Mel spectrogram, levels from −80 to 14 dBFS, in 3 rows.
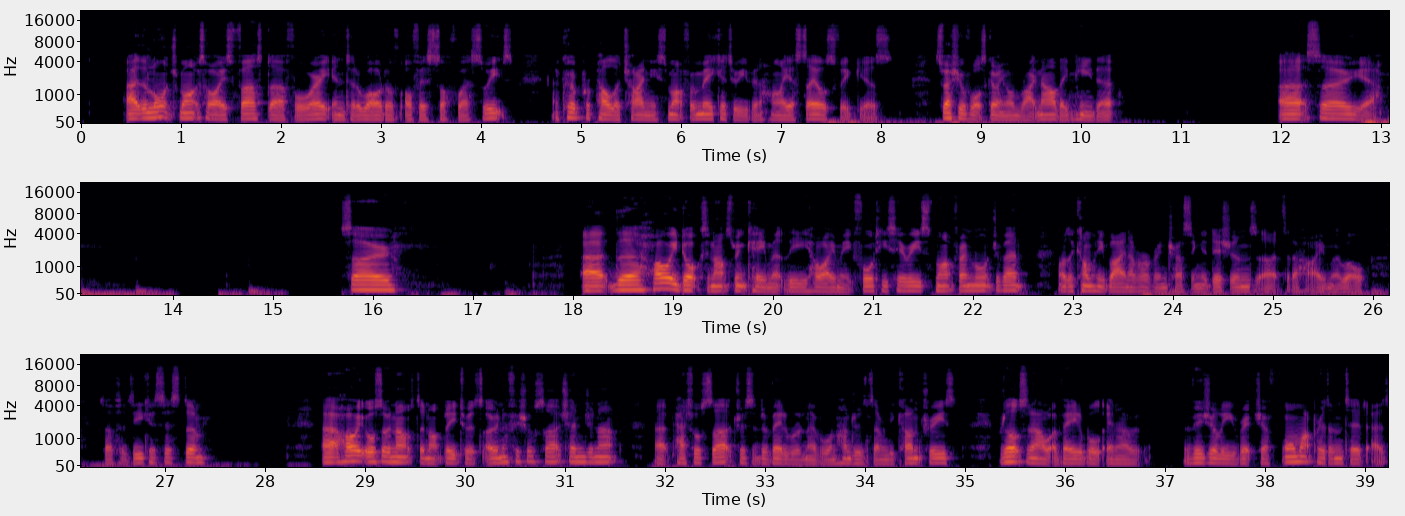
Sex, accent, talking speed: female, British, 160 wpm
